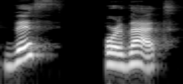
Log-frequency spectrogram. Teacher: pronunciation is a vo sound the as in this or that it's pronounced with the tongue between the upper and the lower teeth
